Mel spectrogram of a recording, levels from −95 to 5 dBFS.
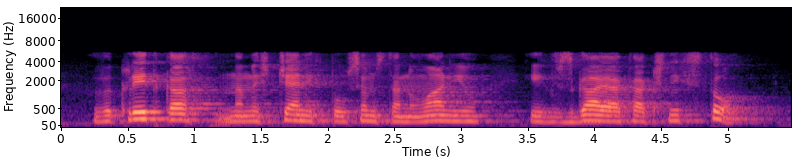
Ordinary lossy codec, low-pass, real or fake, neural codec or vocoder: none; 5.4 kHz; real; none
